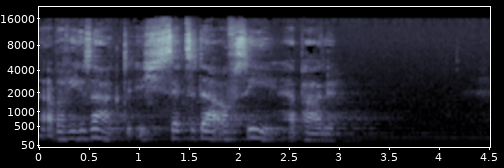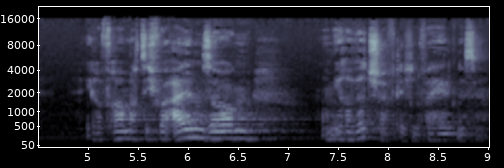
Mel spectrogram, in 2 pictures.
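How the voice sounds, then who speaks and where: An actress playing a stern but caring hospital doctor in a radio crime drama, speaking frankly and emphatically. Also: female voice, on the low side, a little slow, pauses often, a little mellow. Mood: earnest, insistent. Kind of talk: 1970s German radio crime drama acting. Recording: echoey, reverberant room.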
